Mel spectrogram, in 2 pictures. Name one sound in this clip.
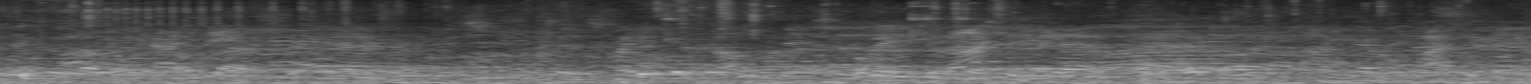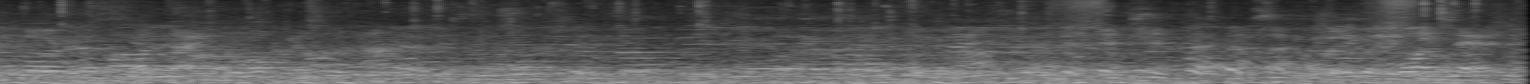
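A crowd of men and women chatter in a busy room.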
